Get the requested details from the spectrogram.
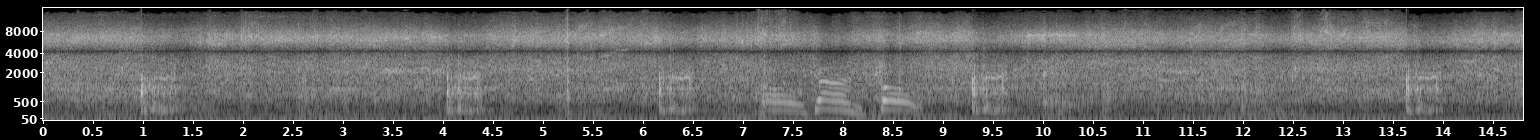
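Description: Toy cars knock against track barriers now and then.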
